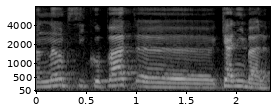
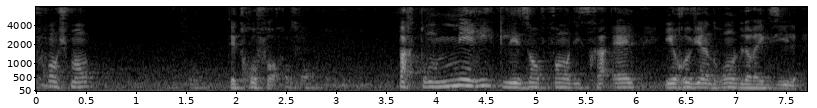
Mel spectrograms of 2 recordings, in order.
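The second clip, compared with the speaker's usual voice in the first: softened concession; 5 semitones lower, 8 dB quieter than usual. Acted. God yields to Rachel.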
